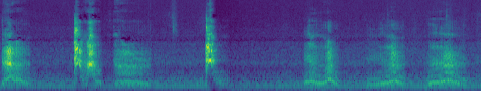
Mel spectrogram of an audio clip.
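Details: Bull Terrier pup barking at the camera while playing and having fun: sharp, broadband barks and growly yaps in bursts, some doubled, spaced irregularly over several seconds, with softer grumbling vocalisations between them.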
